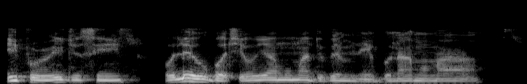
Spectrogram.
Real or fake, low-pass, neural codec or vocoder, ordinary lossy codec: fake; 5.4 kHz; codec, 44.1 kHz, 7.8 kbps, Pupu-Codec; none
